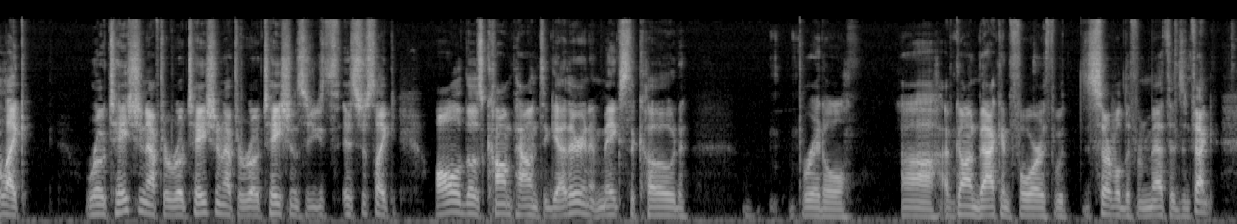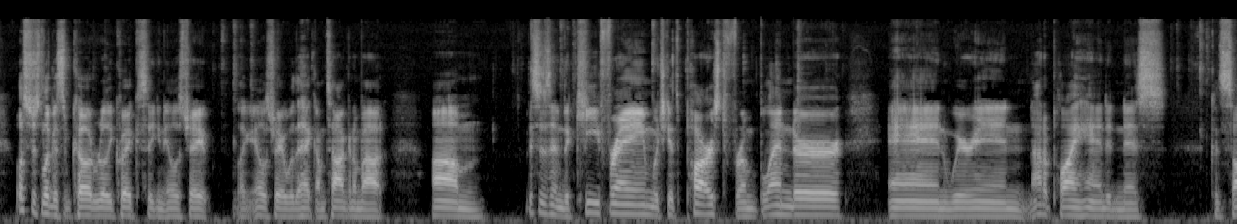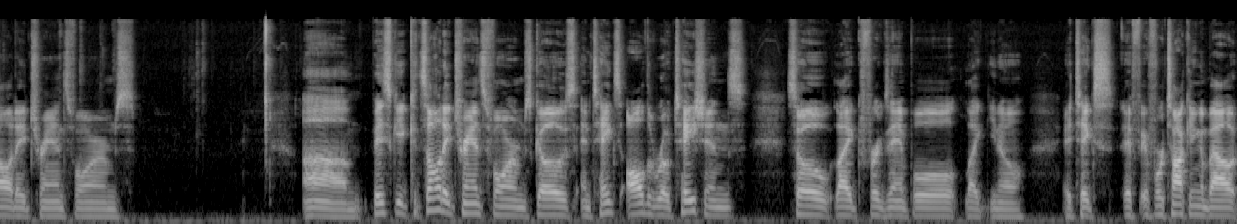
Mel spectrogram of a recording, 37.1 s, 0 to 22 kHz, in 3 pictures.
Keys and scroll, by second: 6.4 super+Tab, 8.0 super+Tab, 11.7 typing, 13.4 Escape, 13.7-14.8 typing, 17.4-20.3 typing, 22.3-28.1 typing, 29.9-30.6 typing, 32.8 super+Tab.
